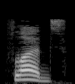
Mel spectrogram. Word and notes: floods: British English

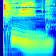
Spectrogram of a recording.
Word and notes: teen: American English

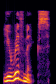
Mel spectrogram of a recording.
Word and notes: eurythmics: British English

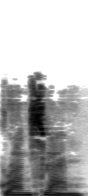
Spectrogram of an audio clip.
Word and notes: grand slam: British English

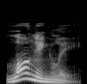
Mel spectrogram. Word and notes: longingly: British English

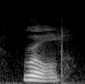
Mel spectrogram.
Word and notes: rolled: American English

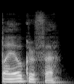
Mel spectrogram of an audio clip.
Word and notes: biographer: British English

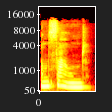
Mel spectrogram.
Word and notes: unsound: British English

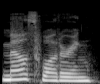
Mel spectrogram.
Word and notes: mouth-watering: British English

